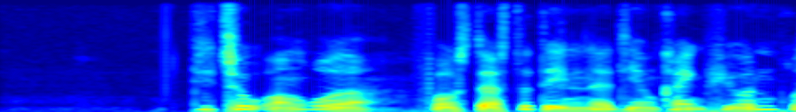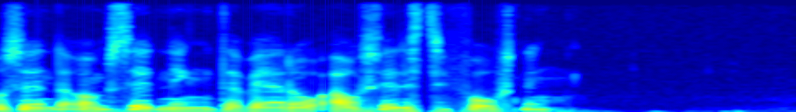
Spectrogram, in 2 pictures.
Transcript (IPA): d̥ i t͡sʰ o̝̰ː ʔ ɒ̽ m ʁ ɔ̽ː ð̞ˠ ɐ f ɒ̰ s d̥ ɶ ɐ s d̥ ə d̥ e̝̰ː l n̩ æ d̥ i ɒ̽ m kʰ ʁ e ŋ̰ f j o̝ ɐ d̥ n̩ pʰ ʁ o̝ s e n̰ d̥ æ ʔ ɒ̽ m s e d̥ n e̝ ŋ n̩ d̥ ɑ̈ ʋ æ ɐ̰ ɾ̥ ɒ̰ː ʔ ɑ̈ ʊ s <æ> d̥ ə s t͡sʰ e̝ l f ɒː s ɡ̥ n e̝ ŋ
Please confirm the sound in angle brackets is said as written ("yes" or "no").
no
